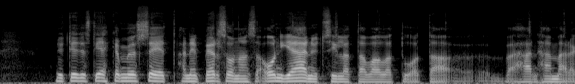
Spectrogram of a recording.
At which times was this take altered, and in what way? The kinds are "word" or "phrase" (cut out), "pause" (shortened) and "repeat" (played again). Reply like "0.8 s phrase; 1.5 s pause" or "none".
1.7 s word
